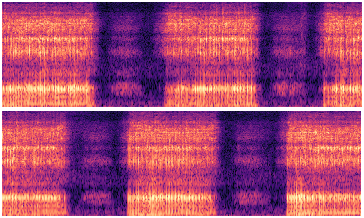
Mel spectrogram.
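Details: Self-recorded snoring: loud, rough, rattling snores about every two seconds, each followed by a softer breath, over five cycles of heavy snoring.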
